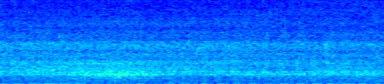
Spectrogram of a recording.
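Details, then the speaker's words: Replacement Duramax LMM diesel just installed, fresh oil and filter, coolant topped off, fuel system primed, first start: steady, even idle with smooth low drone, no knocks or misses; running good. "she's running good so far"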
